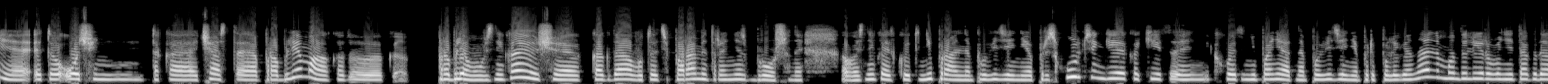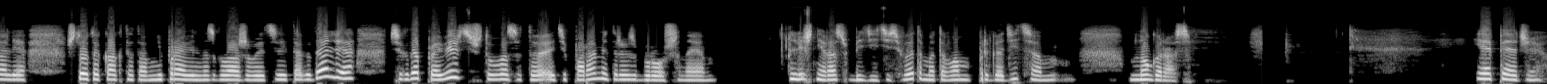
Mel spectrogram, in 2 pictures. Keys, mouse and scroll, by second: 27.0-28.2 middle drag, 28.3 F9.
